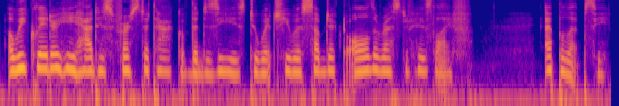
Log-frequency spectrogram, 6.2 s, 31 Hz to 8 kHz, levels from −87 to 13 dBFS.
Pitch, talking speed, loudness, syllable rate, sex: 190 Hz, 215 wpm, -20 LUFS, 6.0 syllables/s, female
